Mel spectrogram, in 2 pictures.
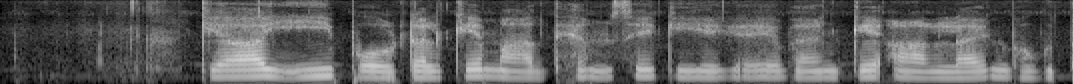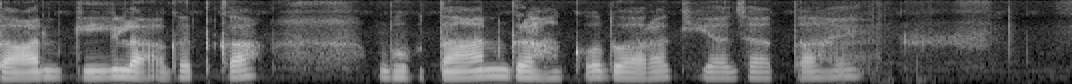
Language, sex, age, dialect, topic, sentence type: Hindi, female, 25-30, Awadhi Bundeli, banking, question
